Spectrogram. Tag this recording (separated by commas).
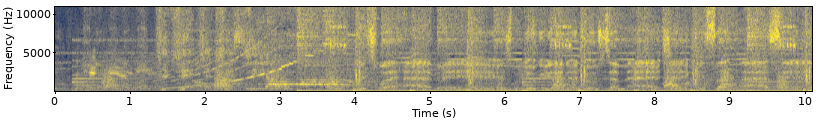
Music, Speech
